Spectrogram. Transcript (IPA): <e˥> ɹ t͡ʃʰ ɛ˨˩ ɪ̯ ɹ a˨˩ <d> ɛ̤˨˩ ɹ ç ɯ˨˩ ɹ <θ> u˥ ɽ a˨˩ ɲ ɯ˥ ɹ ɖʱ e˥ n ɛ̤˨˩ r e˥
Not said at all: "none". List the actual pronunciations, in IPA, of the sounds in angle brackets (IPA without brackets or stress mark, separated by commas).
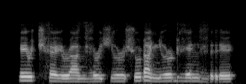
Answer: e˥, ð, ʃ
